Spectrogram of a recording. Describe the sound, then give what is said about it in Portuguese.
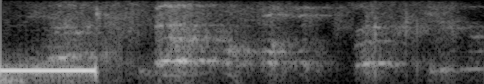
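A single loud, steady telephone tone sounds for about half a second and cuts off abruptly, followed by quieter voices talking. “telefone.”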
